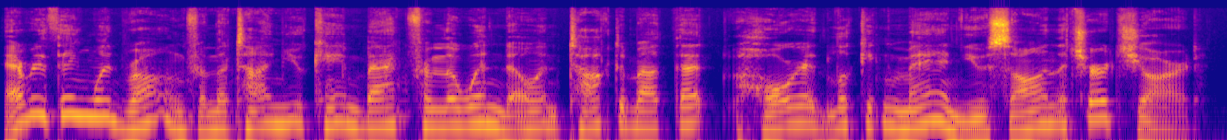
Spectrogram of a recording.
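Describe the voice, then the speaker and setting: A man voicing a lively, teasing young woman who works as an artist's model, chatty and quick to scold, in a dry close recording. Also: fairly high pitch, creaky, no room sound, voice pushed up. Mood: musing teasing. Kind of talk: audiobook character voice.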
